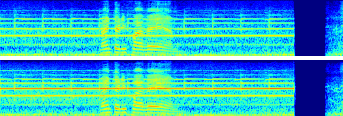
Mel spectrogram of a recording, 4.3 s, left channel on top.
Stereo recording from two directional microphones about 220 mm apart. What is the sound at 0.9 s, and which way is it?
Speech, centre (ahead or behind).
